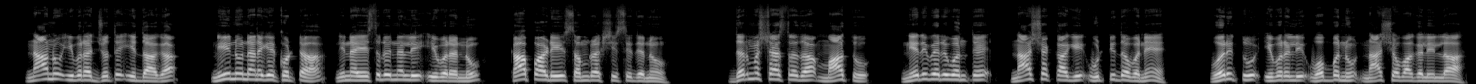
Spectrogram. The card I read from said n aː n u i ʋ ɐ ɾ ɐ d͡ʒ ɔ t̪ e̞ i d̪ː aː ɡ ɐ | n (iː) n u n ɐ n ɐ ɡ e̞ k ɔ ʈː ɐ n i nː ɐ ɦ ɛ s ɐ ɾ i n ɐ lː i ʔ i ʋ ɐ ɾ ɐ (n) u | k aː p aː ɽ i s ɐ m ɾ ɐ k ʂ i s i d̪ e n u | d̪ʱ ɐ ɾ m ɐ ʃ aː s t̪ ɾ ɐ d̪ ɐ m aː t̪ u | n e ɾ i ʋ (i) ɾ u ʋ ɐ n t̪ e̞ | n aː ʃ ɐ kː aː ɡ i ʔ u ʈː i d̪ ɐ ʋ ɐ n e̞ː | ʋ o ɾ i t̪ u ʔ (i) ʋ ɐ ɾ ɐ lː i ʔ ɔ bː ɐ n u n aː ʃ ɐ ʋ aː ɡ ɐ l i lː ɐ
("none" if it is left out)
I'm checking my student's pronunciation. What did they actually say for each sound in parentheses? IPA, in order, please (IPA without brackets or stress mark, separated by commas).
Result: iː, nː, e, i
